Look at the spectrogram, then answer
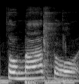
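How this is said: The word is said with a British accent. "in British English"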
